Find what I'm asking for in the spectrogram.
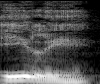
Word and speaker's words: Ely: Could it be Eli? References. I don't know. – It's Ely is the pronunciation.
